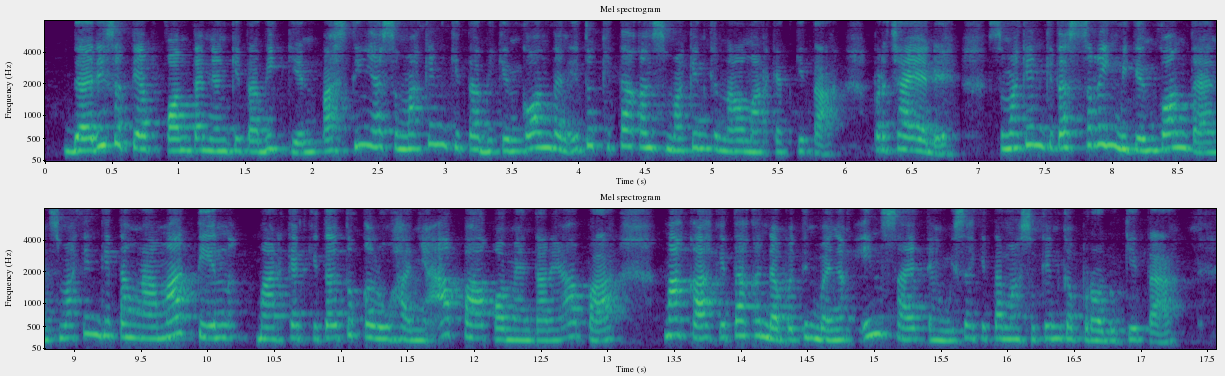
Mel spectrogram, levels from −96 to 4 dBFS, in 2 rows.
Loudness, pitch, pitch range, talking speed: -30 LUFS, 265 Hz, 235-300 Hz, 165 wpm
